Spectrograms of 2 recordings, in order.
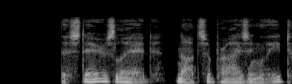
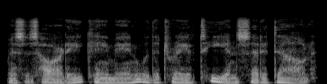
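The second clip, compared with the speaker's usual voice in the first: usual speaking voice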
